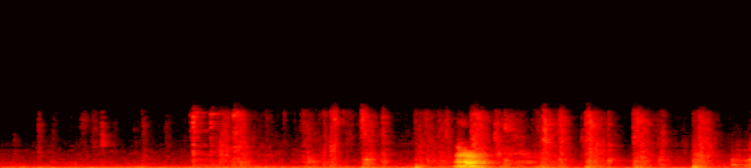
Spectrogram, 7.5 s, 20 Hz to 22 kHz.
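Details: Australian Terrier puppies from Redwing, 2018, indoors: one short, high, tonal whimper with a brief squealing rise, set among soft pattering, scuffling and rustling sounds, with a few fainter whines after it.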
